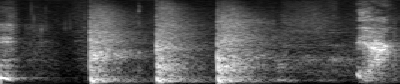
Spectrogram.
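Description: Three quick hand slaps on a man's shoulder, each a sharp smack that fades fast.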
